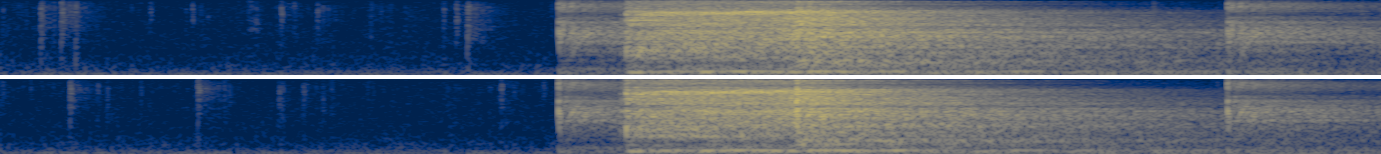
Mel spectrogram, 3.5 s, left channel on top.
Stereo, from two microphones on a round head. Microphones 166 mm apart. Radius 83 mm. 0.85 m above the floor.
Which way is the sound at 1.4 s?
25° right (ahead or behind).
